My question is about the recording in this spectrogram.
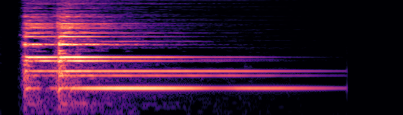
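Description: Bell chime sound effect for clicking a notification bell icon: a bright ding struck twice in quick succession, ringing and fading out within about a second and a half.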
